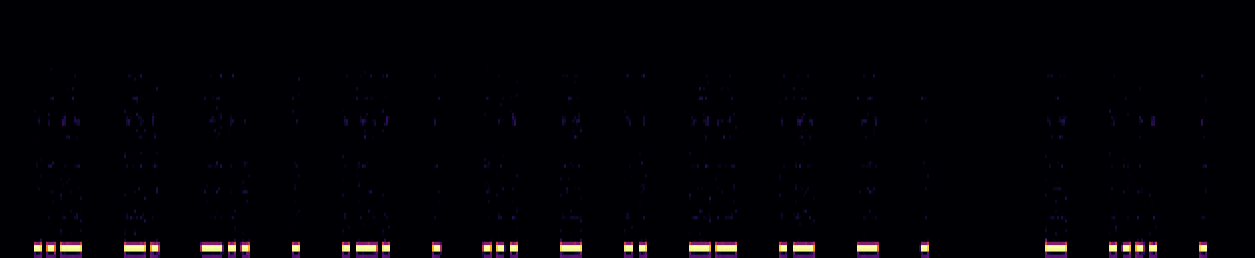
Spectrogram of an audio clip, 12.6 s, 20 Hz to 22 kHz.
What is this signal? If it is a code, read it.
Morse code, heard as a keyed tone, about 18 wpm, spaced as for 12 wpm, 1000 Hz. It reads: UNDERESTIMATE THE
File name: qotdfiles / 12wpm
